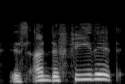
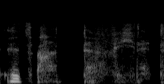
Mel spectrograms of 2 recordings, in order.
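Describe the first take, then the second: First: Said in the usual way. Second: Whispered, much softer, slow. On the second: Shown as a demonstration. Streamer whispering the punchline to the viewers. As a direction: lean in and whisper it.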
